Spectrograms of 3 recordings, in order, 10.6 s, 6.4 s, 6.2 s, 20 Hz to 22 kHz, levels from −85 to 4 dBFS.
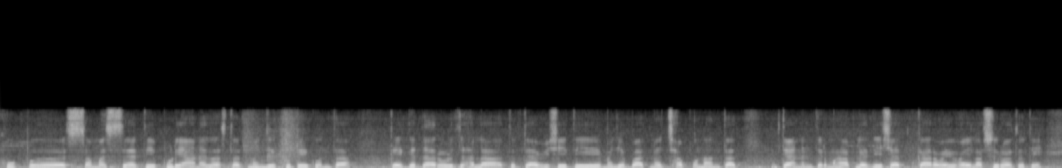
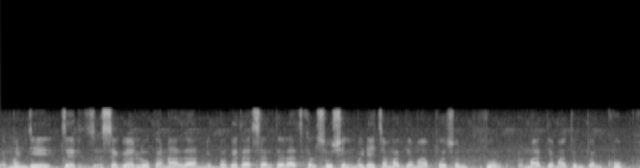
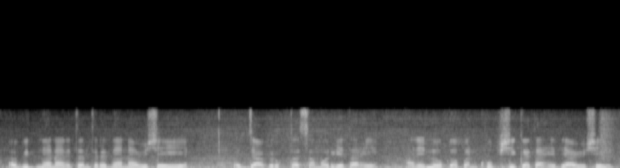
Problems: constant background noise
